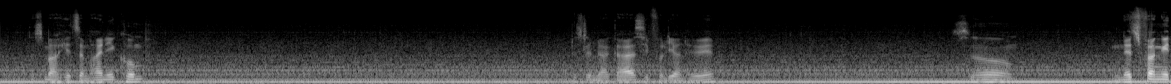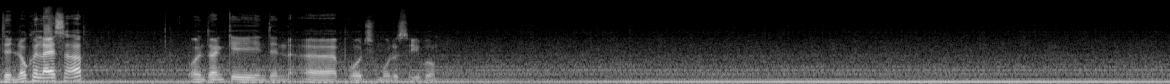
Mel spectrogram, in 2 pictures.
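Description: A six-cylinder single-engine piston airplane drones in cruise, heard from the cockpit.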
